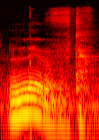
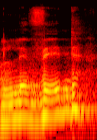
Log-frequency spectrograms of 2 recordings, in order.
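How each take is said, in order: First: The ending is a plain 'd' sound. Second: The ending is an extra syllable, 'id'. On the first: The speaker calls it right. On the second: The speaker calls it wrong. "Not livid"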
